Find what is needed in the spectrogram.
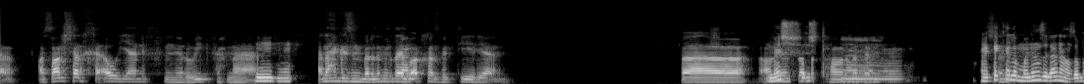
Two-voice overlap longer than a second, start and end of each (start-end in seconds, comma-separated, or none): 7.7-8.9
